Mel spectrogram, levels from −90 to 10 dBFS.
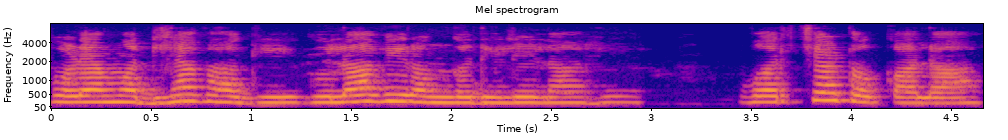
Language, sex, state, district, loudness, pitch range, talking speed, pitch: Marathi, female, Maharashtra, Chandrapur, -16 LUFS, 200-220 Hz, 115 wpm, 210 Hz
